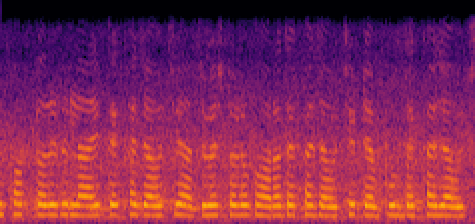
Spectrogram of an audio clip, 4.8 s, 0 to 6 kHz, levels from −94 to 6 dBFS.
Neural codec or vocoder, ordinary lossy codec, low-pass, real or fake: none; none; 5.4 kHz; real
